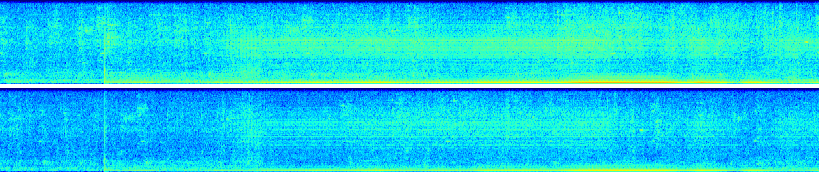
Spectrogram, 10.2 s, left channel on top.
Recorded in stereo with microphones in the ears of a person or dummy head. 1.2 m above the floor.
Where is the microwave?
15° left (ahead or behind), 1.3 m.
